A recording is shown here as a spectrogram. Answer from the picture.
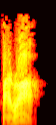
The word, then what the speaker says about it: bara: 创造的希伯来文读作 bara，虽然在旧约里 bara 这个字的含义非常的丰富，可是这个动词的主词总是神自己，这样呢就凸显了这个字的权威性。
